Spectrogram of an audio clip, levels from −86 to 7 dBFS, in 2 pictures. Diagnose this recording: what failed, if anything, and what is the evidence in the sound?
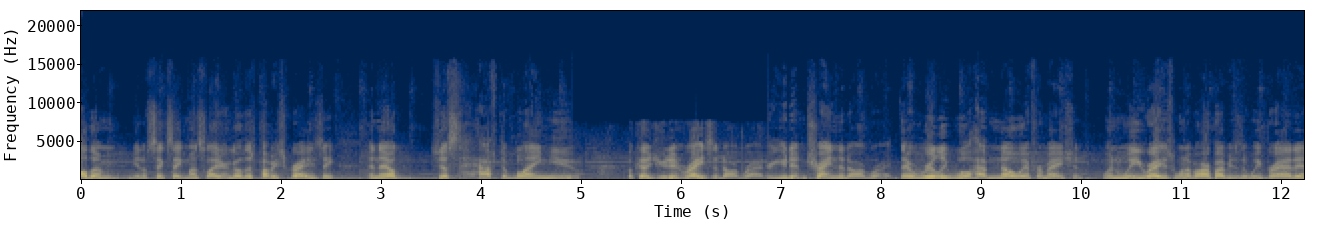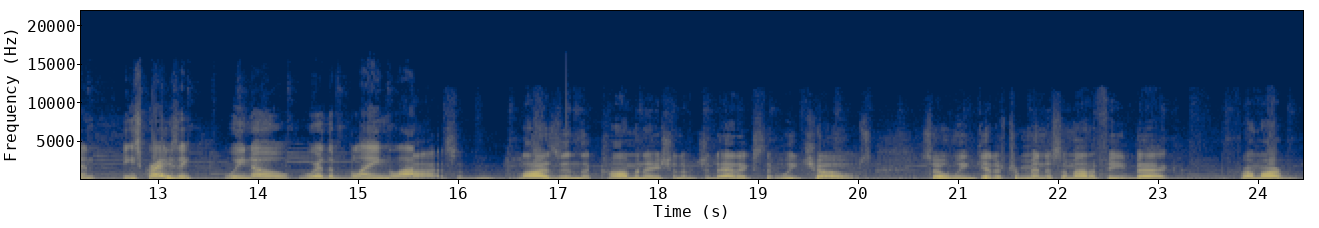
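At the driver stage the input likely switched to a poorer device from 4.89 to 6.86 s: narrower, duller band, fresh noise about 35 dB below signal.

A section at the wrong speed, likely from editing or playback clock mismatch, runs 0.77x from 15.53 s to the end, slower and about five semitones lower.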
